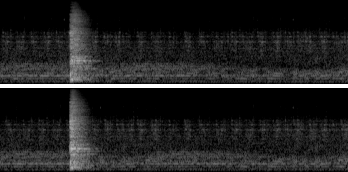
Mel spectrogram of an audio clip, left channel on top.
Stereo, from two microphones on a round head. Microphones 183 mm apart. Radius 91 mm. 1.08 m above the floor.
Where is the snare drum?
40° right (ahead or behind), 3 m.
